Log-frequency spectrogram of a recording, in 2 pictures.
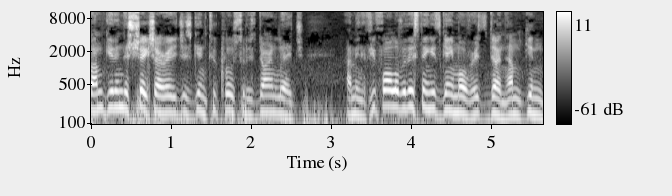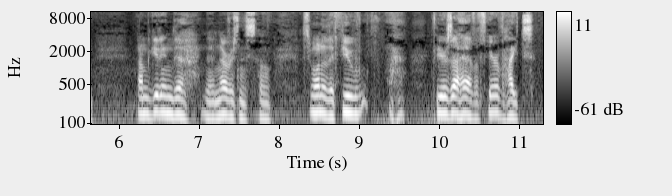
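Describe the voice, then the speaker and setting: An American man vlogs on a hilltop trail outdoors, talking into a handheld camera in a chatty, rambling way with frequent restarts. His voice is on the high side and mellow, with slight background noise. He's a vlogger and tour guide making a casual hiking vlog.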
